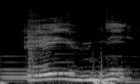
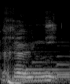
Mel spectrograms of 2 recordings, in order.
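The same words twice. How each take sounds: First: The two vowels fall in separate syllables. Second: The two vowels merge into one syllable. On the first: The speaker calls it right. "They create a syllable border" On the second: The speaker calls it wrong. "instead of"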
